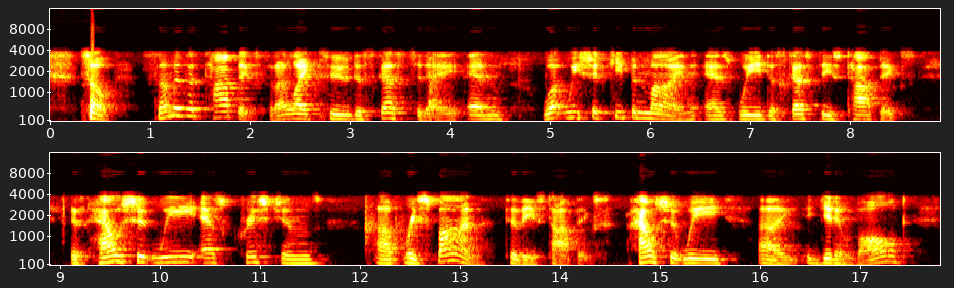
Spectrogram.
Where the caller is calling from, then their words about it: Pensacola, Florida, United States; I'm calling in from Pensacola, Florida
